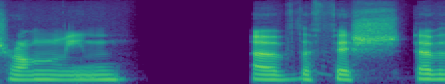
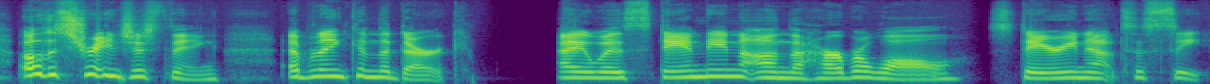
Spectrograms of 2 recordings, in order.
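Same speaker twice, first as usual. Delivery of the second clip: dramatic, louder journal reading; excited story narration; 3 semitones higher, 6 dB louder than usual. Acted. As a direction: open with wonder, then settle into narration. Reads journal aloud as character.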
